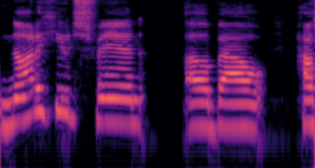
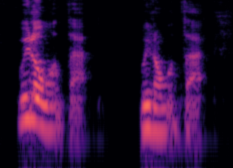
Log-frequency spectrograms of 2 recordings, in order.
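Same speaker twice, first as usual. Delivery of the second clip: ordinary delivery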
